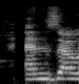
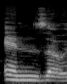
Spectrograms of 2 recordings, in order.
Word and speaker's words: Enzo: Enzo is a big brother name.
